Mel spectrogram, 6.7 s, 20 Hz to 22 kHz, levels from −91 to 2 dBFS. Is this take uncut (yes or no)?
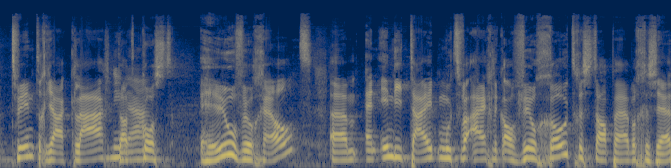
no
